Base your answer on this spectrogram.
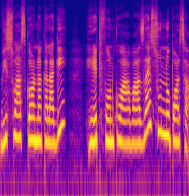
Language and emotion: Nepali, surprised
